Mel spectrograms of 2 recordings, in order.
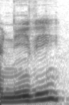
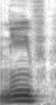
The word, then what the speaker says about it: Neve: new and search for neve or navi depending on how you pronounce it i pronounce it neve this is it right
